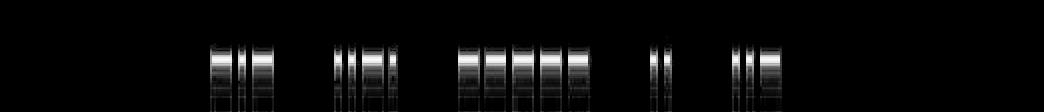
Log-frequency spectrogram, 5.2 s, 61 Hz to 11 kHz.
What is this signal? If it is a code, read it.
Morse code, heard as a keyed tone, about 36 wpm, spaced as for 20 wpm, 700 Hz. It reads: KF0IU
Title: USA Call Signs - 5 Characters - 3x Character Spacing - 35wpm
